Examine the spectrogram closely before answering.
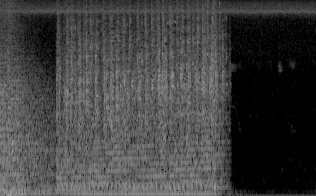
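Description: A game's score counter ticks rapidly and then stops.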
